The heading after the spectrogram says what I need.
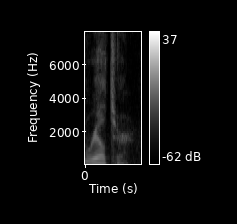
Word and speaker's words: Realtor: Why aren't you your own realtor? I don't want to be a realtor. Because because I'm a representative of the Association of Realtors, two syllables.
